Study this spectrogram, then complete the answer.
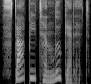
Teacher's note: The P jumps to the I. The T jumps to the A. The K jumps to the A. The T jumps to the I.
